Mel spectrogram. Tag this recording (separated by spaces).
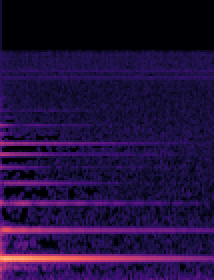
Notes Piano Sol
